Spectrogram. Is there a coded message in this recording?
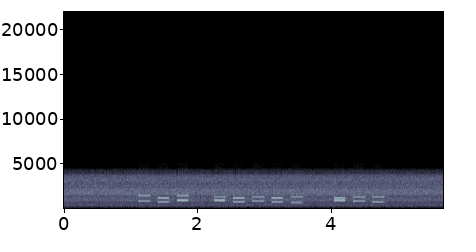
Yes: DTMF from 1.1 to 4.8 s, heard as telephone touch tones, dialled by machine, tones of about 160 ms, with phone line noise. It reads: 94# 04842 *85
